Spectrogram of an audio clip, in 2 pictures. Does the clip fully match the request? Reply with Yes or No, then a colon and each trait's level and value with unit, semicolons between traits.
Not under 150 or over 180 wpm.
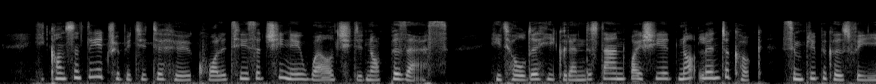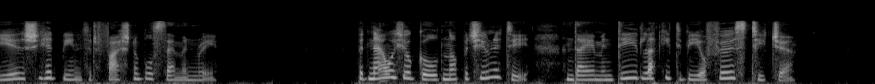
No: average, 195 wpm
